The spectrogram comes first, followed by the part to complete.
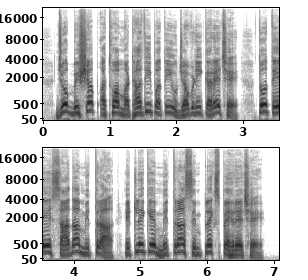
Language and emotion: Gujarati, neutral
